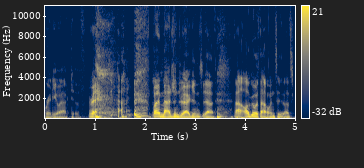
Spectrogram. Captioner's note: laughs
